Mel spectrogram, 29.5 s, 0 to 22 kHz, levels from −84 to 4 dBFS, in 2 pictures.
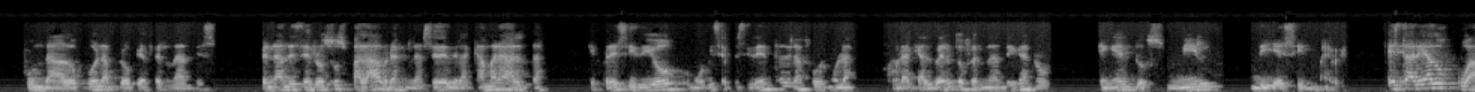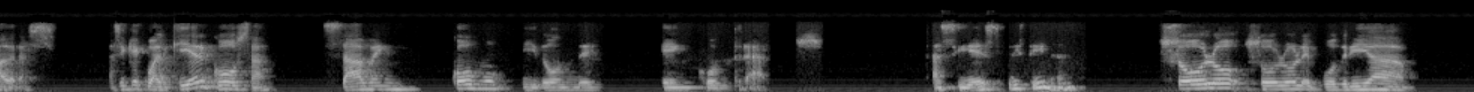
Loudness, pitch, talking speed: -25 LUFS, 110 Hz, 105 wpm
